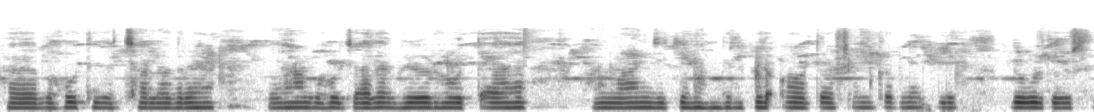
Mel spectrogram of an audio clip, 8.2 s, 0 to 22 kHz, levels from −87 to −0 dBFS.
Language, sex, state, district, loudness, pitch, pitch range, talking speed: Hindi, female, Uttar Pradesh, Deoria, -29 LUFS, 175 Hz, 170-175 Hz, 190 wpm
